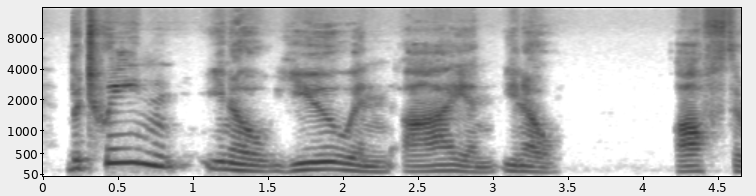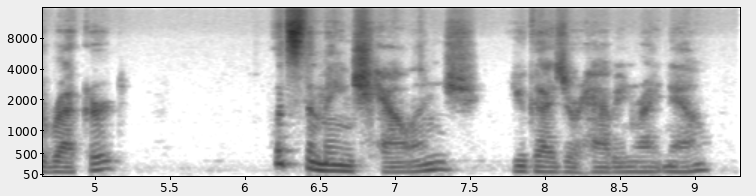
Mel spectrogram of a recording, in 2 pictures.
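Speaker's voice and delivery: genuinely curious, inquisitive tone. Demonstrating tone with an off-the-record question, asked in a curious tone. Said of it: "what did I do with my tone? ... That is a curious".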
